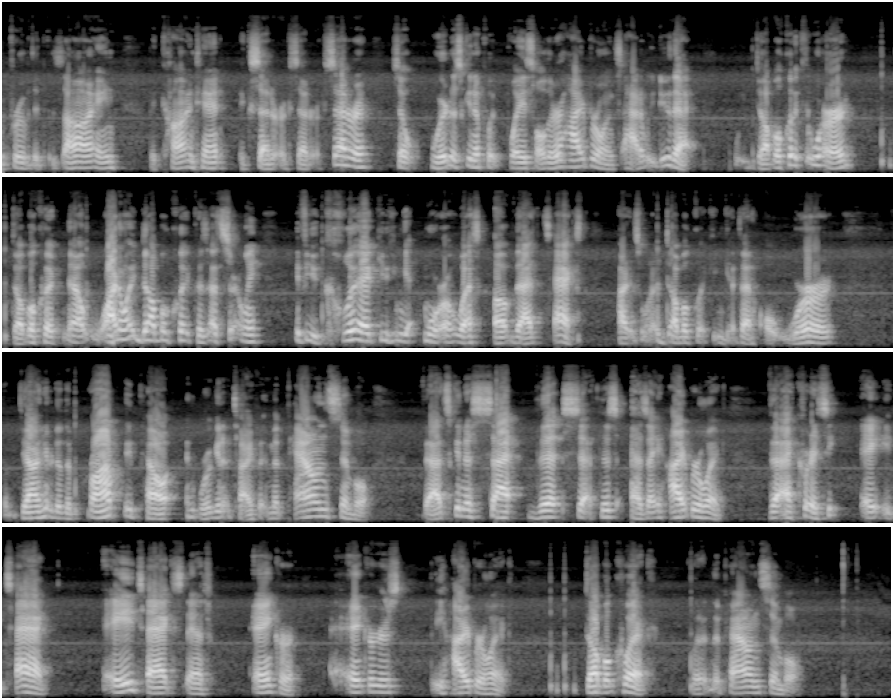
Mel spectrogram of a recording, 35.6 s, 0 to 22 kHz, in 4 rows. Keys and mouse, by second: 8.5 click, 8.9 double click, 9.6 click, 11.9 click, 14.3 click, 15.5 double click, 18.2 click, 20.5 shift+3, 31.9 click, 32.3 double click, 33.5 click, 34.9 super+3.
